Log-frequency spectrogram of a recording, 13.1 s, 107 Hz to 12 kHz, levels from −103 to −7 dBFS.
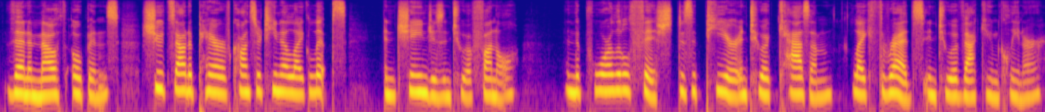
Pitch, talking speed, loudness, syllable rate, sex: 230 Hz, 145 wpm, -18 LUFS, 4.1 syllables/s, female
